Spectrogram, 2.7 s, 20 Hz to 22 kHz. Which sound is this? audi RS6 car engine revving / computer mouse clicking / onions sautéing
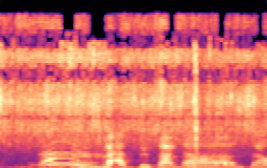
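onions sautéing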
